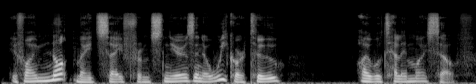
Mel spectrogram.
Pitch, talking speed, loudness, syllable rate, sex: 135 Hz, 225 wpm, -18 LUFS, 5.2 syllables/s, male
